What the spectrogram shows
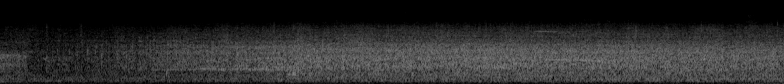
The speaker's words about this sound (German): Die Gläubigen bedanken sich mit einem kräftigen Applaus.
